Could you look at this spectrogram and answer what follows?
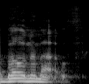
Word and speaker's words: Bournemouth: Sérieux, qu'on ait la bouche vide ou la bouche pleine de gâteaux, ça se dit pareil.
